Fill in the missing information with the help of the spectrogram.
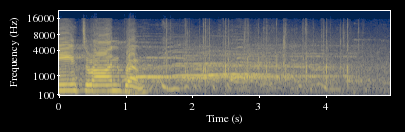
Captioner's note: audience cheering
